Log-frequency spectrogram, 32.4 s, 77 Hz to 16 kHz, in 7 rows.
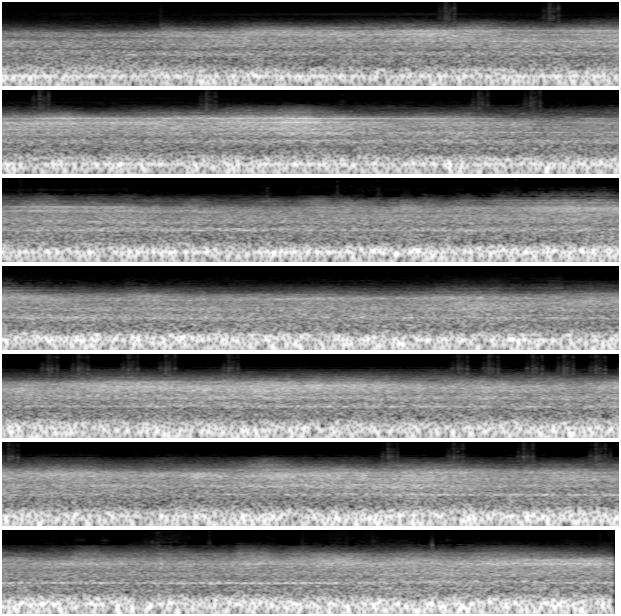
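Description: Twin TF34 turbofan engines of A-10 Thunderbolt II jets running on the airfield: a steady rush of jet noise with a high whine that swells and fades as the aircraft move.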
